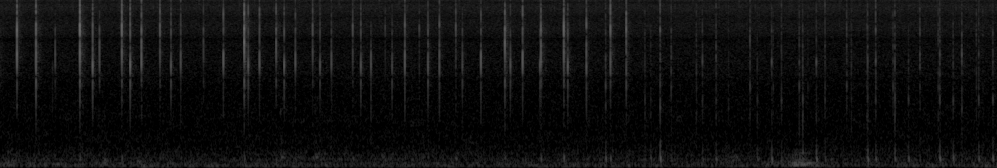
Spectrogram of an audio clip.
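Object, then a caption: Plastic bottle of liquid. A clear plastic micellar water bottle filled with liquid is tapped and scratched with fingernails, giving dozens of quick, dry, bright clicks over a soft scratchy rustle. The taps die away almost instantly, with a brief low thump around the twelfth second.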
